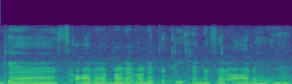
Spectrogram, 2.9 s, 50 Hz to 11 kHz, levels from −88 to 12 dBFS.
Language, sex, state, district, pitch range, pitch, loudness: Hindi, female, Chandigarh, Chandigarh, 210-220 Hz, 215 Hz, -16 LUFS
